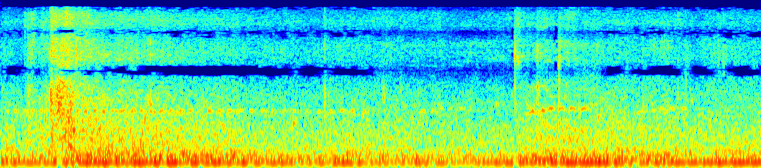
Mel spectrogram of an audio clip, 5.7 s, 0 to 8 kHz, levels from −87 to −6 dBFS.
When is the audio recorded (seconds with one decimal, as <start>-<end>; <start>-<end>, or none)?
0.0-2.8; 4.5-5.7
